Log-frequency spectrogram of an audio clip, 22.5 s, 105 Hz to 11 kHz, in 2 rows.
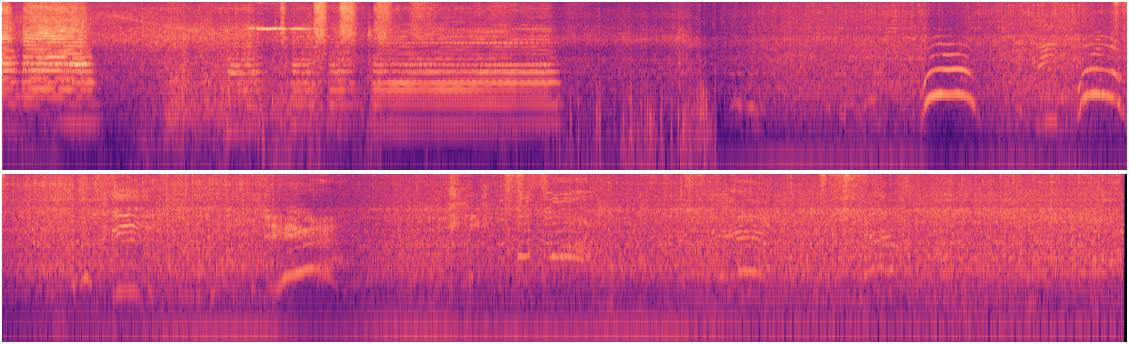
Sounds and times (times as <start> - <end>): Truck: 0.0 - 22.5
Speech: 12.0 - 14.7, 16.2 - 17.3, 18.4 - 19.0, 19.7 - 20.3.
